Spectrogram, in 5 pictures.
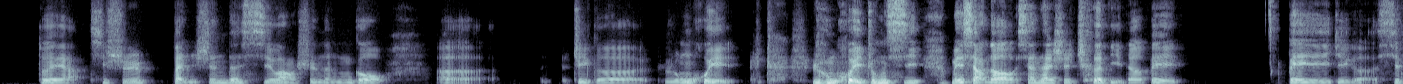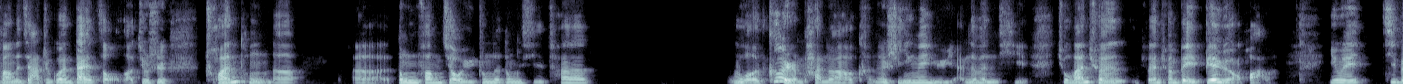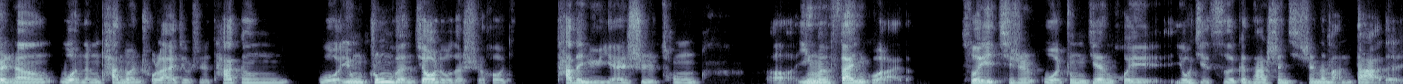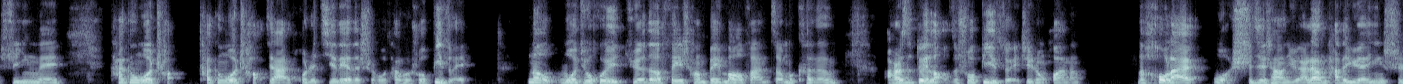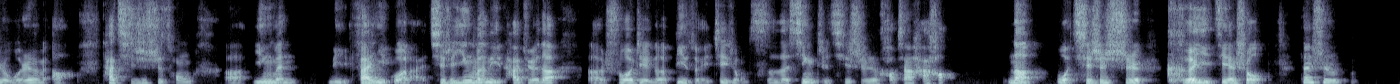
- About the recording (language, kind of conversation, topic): Chinese, advice, 我因为与家人的价值观不同而担心被排斥，该怎么办？
- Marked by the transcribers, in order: chuckle; laughing while speaking: "融汇中西"; lip smack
